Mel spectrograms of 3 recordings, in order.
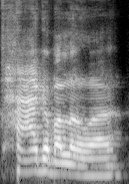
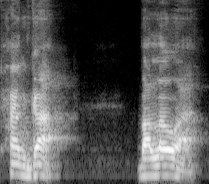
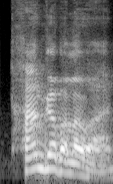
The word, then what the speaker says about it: Tagovailoa: It's not Tagovailoa. It's not Tagovailoa. It's Tonga, like Tongan, but Tonga Valoa. Y'all got this? Tagovailoa.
